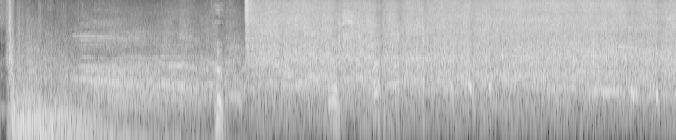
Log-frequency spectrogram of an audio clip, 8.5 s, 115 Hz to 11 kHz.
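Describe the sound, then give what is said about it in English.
A hydrogen-filled balloon explodes with a loud boom at the very start. A sustained, noisy rumbling tail follows, and a second sharp burst comes about three seconds later. “filled with just hydrogen. Let's go ahead and explode this one. 5, 4, 3, 2, 1.”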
